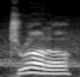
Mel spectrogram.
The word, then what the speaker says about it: Toronto: Toronto, our first O is silent.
